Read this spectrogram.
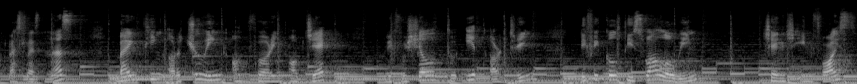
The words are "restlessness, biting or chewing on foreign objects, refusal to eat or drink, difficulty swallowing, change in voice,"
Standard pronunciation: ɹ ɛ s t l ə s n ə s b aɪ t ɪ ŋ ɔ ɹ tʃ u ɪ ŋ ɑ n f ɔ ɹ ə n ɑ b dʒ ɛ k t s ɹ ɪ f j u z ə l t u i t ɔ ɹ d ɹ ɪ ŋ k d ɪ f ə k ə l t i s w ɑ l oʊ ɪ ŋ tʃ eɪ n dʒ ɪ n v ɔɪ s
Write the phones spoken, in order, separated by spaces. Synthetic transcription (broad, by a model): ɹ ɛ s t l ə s n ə s b aɪ t ɪ ŋ ɔ ɹ tʃ u ɪ ŋ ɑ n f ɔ ɹ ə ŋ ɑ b dʒ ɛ k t ɹ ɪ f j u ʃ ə l t u i t ɔ ɹ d ɹ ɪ ŋ k d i f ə k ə l t i s w ɑ l oʊ ɪ ŋ tʃ eɪ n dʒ ɪ n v ɔɪ s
